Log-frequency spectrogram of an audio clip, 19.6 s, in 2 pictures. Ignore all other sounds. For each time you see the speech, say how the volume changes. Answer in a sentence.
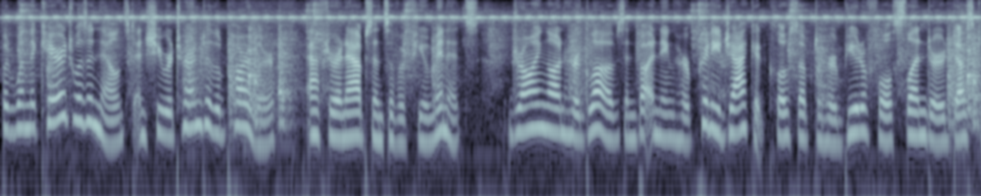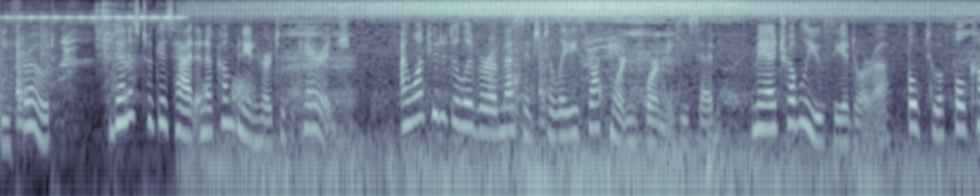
You can hear the speech from 0.0 to 19.5 s, at a steady volume.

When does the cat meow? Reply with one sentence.
You can hear the meowing from 2.2 to 3.0 s, from 9.4 to 10.6 s and from 14.7 to 16.1 s.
